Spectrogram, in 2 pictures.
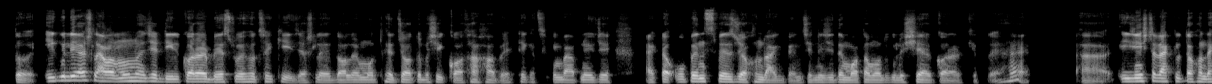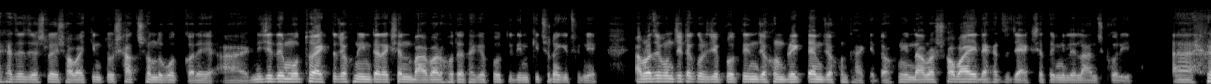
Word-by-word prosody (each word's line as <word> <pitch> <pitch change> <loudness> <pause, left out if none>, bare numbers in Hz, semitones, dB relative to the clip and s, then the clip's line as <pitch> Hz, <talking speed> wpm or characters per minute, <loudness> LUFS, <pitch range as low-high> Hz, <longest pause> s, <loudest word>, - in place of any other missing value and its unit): তো - - +2 0.3
এগুলি 190 +4 +5
আসলে 195 - 0
আমার 145 -1 +6
মনে 155 +1 +3
হয় 150 -2 0
যে - - +4
ডিল 125 -1 +3
করার 130 -1 +7
বেস্ট 120 0 +1
ওয়ে 125 0 +1
হচ্ছে 125 +2 -3
কি - - -3
যে, - - -5
আসলে 105 +2 -5 0.2
দলের 105 +1 -1
মধ্যে 110 +4 -6
যত 105 - +1
বেশি 110 +2 -3
কথা 100 0 -1
হবে, - - -4
ঠিক 115 - -7
আছে? - - -12
কিংবা 110 -1 -2
আপনি 110 - -6
ওইযে 110 +1 -3 0.5
একটা - - +1
ওপেন 140 +3 +3
স্পেস 130 -3 +2
যখন 120 - -1
রাখবেন 90 -3 -6
যে 105 - -6
নিজেদের 105 +1 -2
মতামতগুলি 105 0 -2
শেয়ার 100 - 0
করার 85 -1 -4
ক্ষেত্রে, - - -15
হ্যাঁ? - - -4 0.6
আ - - -2 0.4
এই - - +5
জিনিসটা 150 +2 +4
রাখলে 145 +1 0
তখন 135 +2 +2
দেখা 125 0 -3
যায় 120 -1 -1
যে - - +2
আসলে 120 +2 0
সবাই 105 +1 +2
কিন্তু 115 0 -3
স্বাচ্ছন্দ্য 110 -3 -1
বোধ 105 - -2
করে। 95 0 -1 0.3
আর 90 0 -6
নিজেদের 135 +2 +3
মধ্যেও 125 0 +5
একটা 125 0 -6
যখন 130 +2 0
ইন্টারেকশন 115 0 +3
বারবার 105 +1 +3
হতে 120 - 0
থাকে 110 0 -3
প্রতিদিন 105 -2 -4
কিছু 120 - -7
না - - +2
কিছু 110 - -9
নিয়ে। - - -4 0.4
আমরা 130 +2 +8
যেমন 135 -1 +4
যেটা 135 0 +2
করি 125 -3 0
যে - - +3
প্রতিদিন 125 0 +2
যখন 120 +1 -1
ব্রেক 120 -1 +3
টাইম 120 -1 +6
যখন 115 +1 -8
থাকে, 95 - -10
তখন 95 +3 -6
কিন্তু 110 -1 +1
আমরা 115 +1 +2
সবাই 120 +1 +5
দেখা 115 +1 0
যাচ্ছে 110 0 -15
যে - - +4
একসাথে - - -7
মিলে 105 0 -3
লাঞ্চ 95 +1 -6
করি। 90 -4 -6 0.5
আহ 105 -2 -2
115 Hz, 220 wpm, -21 LUFS, 105-125 Hz, 0.6 s, আমরা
